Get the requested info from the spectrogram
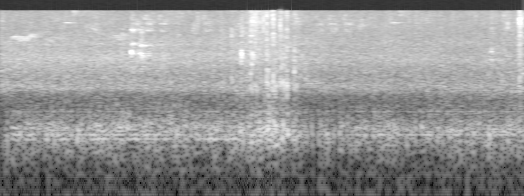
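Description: Hooked hybrid striped bass splashing and thrashing at the surface of the water, with a short burst of splashing about two and a half seconds in.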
